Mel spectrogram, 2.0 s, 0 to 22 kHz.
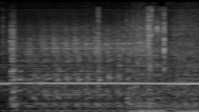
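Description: An 80s Pontiac Sunbird engine runs after its distributor bolt was tightened, a low steady idle that swells into a deeper rumble near the end, with a thin constant tone above it.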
